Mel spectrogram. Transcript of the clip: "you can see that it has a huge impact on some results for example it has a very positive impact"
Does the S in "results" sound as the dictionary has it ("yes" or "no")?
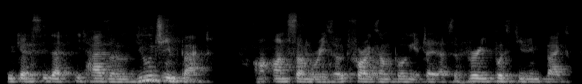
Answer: no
